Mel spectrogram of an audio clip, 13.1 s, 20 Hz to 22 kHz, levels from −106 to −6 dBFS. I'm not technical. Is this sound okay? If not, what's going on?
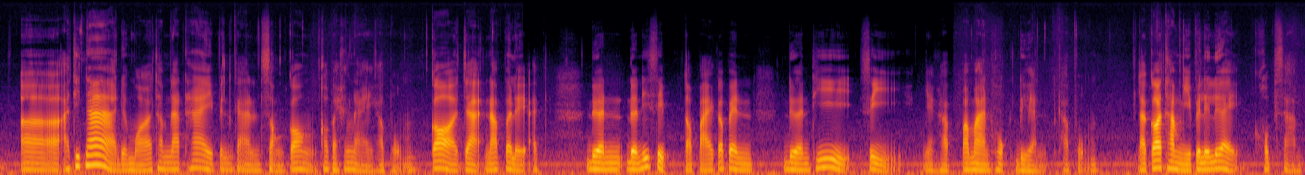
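No. From 5.22 to 9.53 s there is wrongly applied de-emphasis: a treble cut meant to undo an earlier boost was applied to speech that never had that boost, or was applied twice. The high frequencies are turned down, so the voice sounds dull and muffled.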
